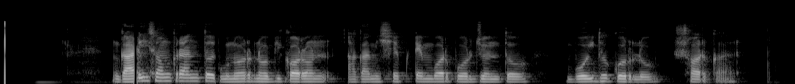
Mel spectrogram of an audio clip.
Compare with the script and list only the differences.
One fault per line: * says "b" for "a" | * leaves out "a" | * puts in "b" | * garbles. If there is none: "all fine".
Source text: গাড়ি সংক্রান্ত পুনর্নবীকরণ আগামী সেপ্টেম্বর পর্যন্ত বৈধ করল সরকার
all fine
